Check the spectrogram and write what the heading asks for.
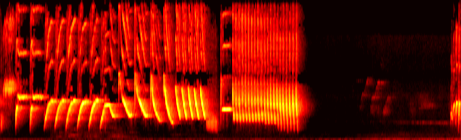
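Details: Domestic canary song offered as a model for young canaries to learn: fast series of repeated descending sweeps, then rising slurred notes and a rapid buzzy trill, ending in quiet with faint low hum.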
